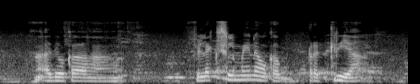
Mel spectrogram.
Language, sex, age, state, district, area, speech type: Telugu, male, 18-30, Andhra Pradesh, Sri Balaji, rural, spontaneous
